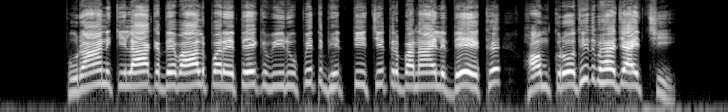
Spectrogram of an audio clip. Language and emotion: Maithili, angry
